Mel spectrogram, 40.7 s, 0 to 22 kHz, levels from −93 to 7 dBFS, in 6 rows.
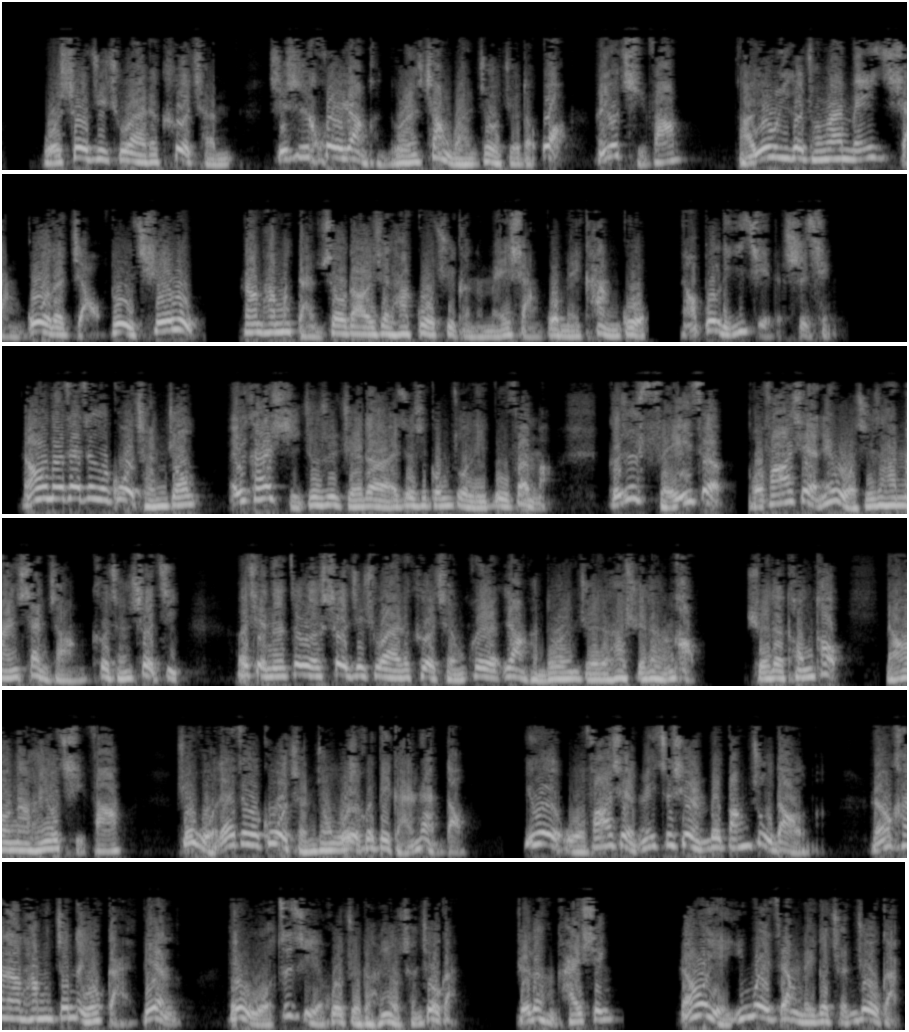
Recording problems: distortion; heavy; 16% of the sound clipped
garbled, watery; slightly

